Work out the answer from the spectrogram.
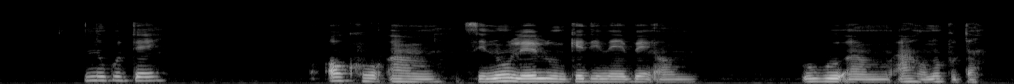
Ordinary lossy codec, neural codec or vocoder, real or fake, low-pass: none; none; real; 7.2 kHz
